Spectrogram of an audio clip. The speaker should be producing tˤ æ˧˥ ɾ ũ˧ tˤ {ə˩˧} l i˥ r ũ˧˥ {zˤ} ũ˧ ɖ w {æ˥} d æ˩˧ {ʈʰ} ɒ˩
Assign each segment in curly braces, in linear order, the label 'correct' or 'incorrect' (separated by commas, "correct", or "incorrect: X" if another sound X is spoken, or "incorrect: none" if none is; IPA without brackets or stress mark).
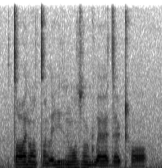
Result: incorrect: ə̃˩˧, correct, incorrect: æ˩˧, correct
